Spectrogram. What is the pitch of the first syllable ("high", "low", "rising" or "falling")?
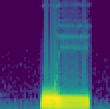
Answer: low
